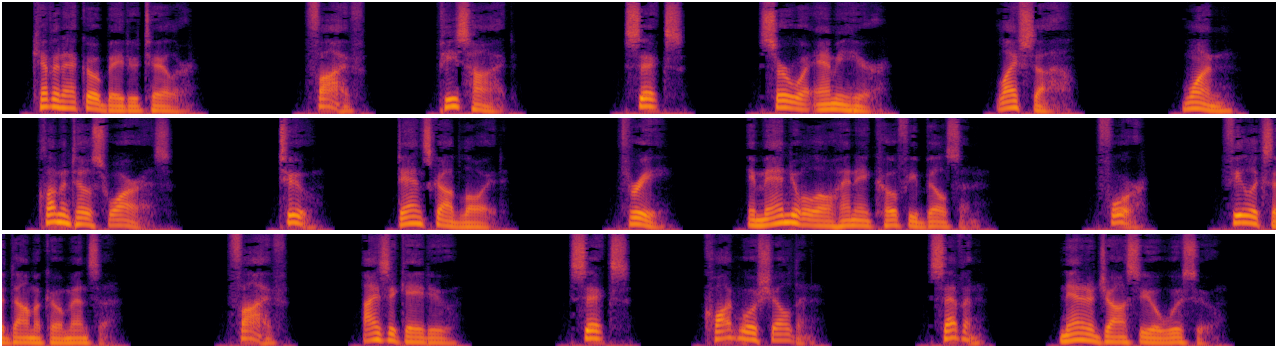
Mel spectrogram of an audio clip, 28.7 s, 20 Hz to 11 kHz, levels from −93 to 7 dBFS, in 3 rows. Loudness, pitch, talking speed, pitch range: -25 LUFS, 90 Hz, 75 wpm, 70-115 Hz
